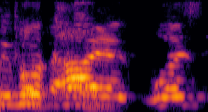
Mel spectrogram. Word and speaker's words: Pulacayo: Is it Pulacayo? Is that how you say it? Yes. And yeah, Stephen, Pulacayo it is the second largest silver mine based on historical production.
